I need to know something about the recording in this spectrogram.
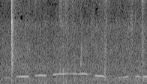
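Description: A person whistling a slow tune, one clear note held and wavering, then stepping up to a higher held note and back down. A single sharp click sounds about a fifth of a second in.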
